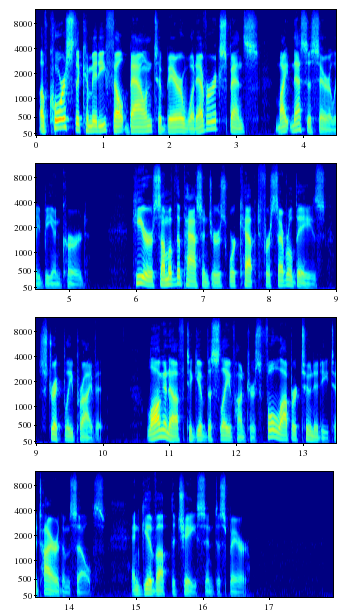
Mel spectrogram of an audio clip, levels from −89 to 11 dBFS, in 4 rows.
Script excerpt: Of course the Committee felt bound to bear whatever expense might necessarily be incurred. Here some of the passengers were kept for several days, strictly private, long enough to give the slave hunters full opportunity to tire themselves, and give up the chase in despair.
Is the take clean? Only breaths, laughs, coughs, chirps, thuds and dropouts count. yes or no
yes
